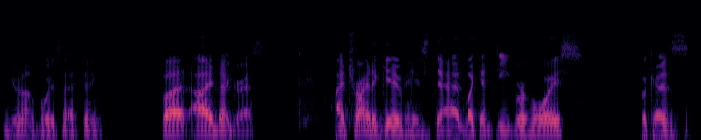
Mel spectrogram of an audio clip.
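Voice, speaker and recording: A man with a deep voice chatting casually on a live stream, rambling and self-deprecating. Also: gravelly, no echo, dull audio.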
